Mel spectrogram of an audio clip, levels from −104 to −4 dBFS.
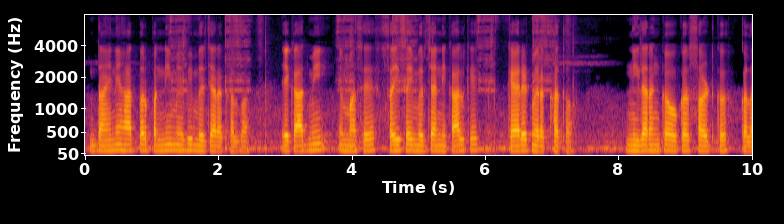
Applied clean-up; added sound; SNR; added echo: none; Fart; 19 dB; none.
